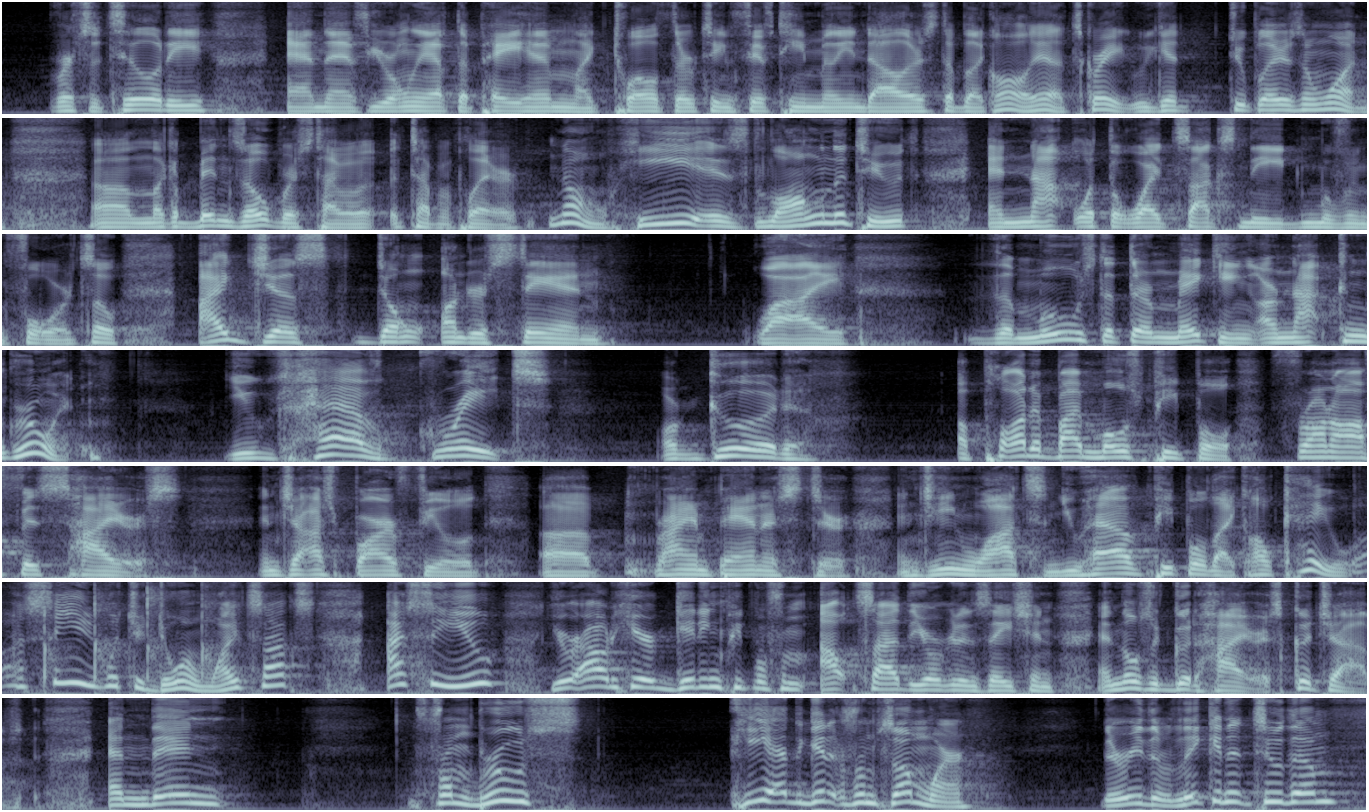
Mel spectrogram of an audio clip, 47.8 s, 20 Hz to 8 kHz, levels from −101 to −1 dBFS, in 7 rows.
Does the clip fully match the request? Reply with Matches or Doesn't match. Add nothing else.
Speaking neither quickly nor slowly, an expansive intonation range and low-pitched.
Matches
